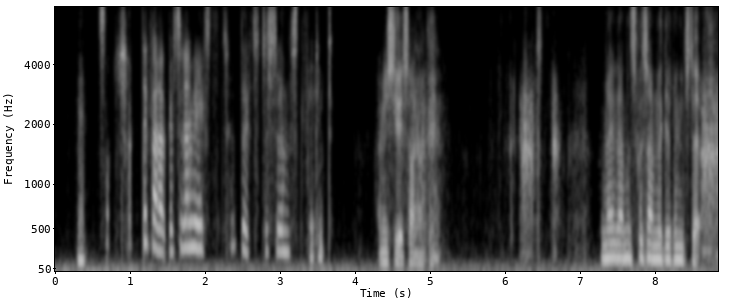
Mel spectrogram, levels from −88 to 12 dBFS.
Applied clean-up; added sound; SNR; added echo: neural diffusion model UNIVERSE++.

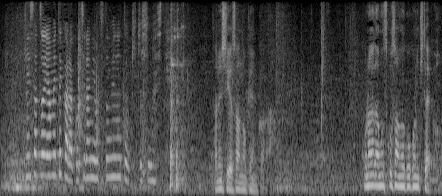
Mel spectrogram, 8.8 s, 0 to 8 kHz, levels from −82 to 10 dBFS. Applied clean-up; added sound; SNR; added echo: none; none; none; none.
